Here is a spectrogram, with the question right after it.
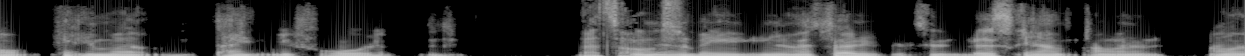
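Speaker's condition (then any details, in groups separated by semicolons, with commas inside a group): Primary progressive multiple sclerosis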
